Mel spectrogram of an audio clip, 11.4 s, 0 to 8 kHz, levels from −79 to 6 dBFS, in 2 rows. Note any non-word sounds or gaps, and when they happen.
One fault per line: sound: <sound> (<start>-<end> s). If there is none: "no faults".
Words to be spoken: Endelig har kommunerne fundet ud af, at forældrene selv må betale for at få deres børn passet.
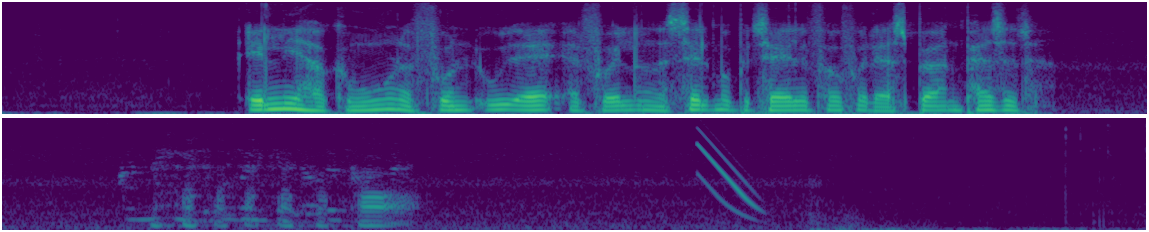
sound: laugh (6.3-7.9 s)
sound: chirp (9.2-9.6 s)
